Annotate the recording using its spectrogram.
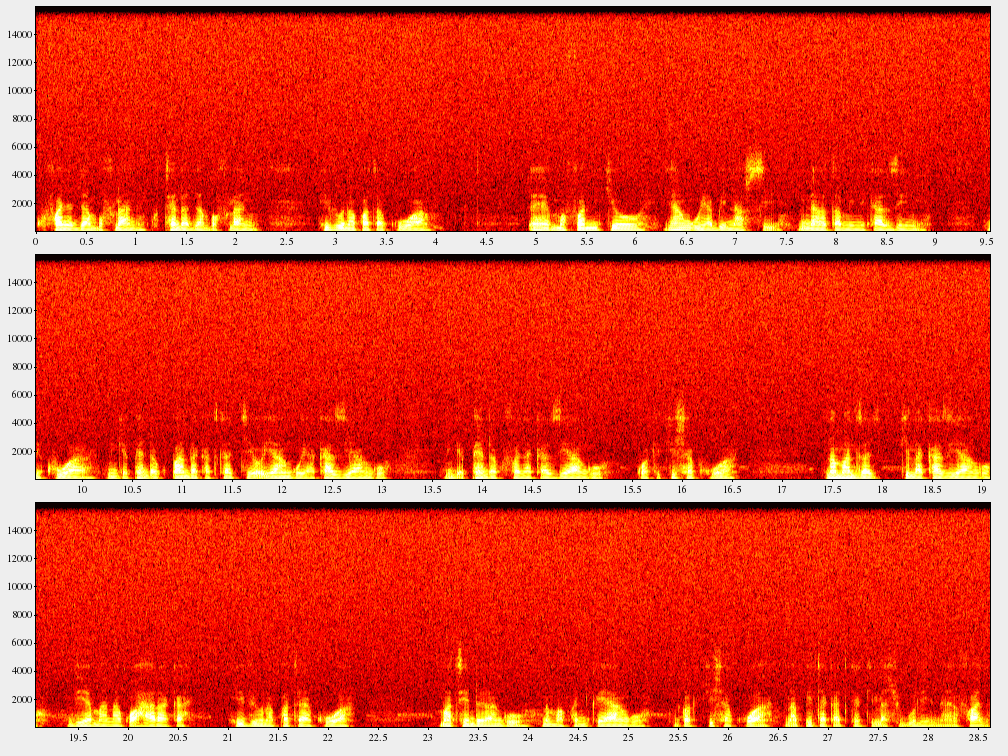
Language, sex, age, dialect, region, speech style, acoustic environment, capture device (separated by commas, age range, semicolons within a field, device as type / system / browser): Swahili, male, 18-24, Kenya - Nairobi Sheng-influenced, Kenya, relaxed; focused, silence, desktop / Windows / Chrome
